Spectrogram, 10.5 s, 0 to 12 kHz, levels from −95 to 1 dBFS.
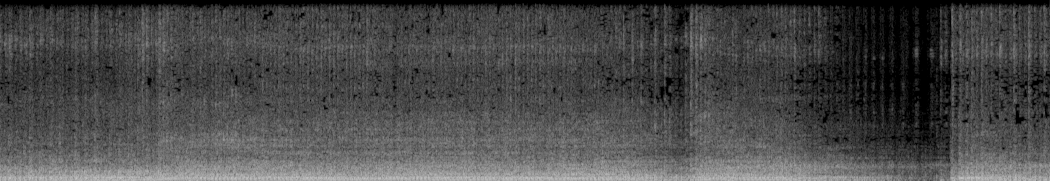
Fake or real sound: real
